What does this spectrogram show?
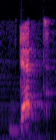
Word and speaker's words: debt: which letter is silent debt or depth do I say death or death so which one is correct here is it being all tea very good the silent letter is B so the correct pronunciation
